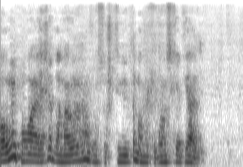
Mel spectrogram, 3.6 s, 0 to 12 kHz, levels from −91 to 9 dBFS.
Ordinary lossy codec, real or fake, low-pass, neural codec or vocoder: AAC, 48 kbps; fake; 10.8 kHz; codec, 44.1 kHz, 3.4 kbps, Pupu-Codec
